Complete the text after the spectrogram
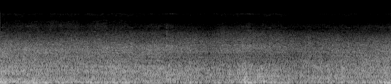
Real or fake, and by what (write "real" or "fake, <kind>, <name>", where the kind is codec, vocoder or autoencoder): fake, codec, SNAC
